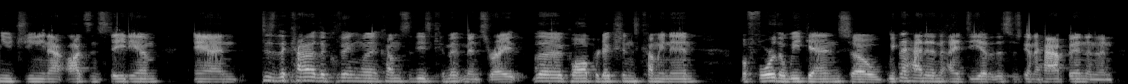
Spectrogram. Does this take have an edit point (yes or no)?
yes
